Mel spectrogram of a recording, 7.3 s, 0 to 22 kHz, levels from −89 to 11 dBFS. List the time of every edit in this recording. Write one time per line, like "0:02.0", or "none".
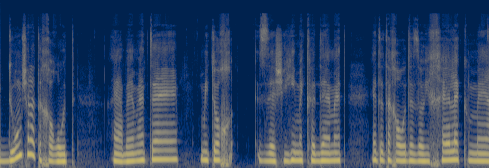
none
